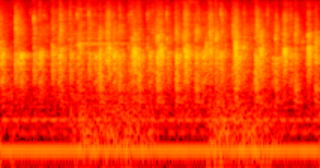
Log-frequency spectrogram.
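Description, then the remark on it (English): A church audience claps together in a steady, dense patter of many hands that holds evenly for several seconds, with no voices speaking over it and a low hum underneath. “You can all clap.”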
